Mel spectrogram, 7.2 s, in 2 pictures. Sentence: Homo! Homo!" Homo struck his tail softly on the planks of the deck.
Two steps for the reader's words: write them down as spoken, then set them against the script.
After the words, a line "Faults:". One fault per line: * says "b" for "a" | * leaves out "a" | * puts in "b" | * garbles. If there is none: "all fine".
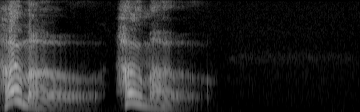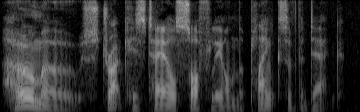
Homo! Homo!" Homo struck his tail softly on the planks of the deck.
Faults:
all fine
